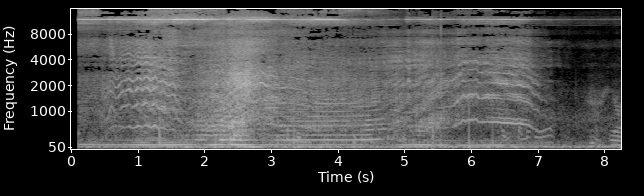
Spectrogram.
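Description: Small radio-controlled model helicopter flying: rotor buzz and motor whine rising and falling in pitch as the throttle changes, fading about seven seconds in as it climbs far away.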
